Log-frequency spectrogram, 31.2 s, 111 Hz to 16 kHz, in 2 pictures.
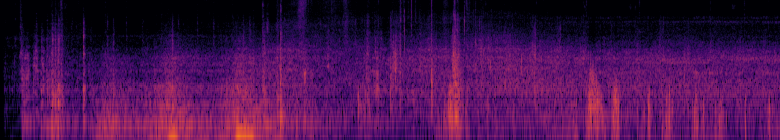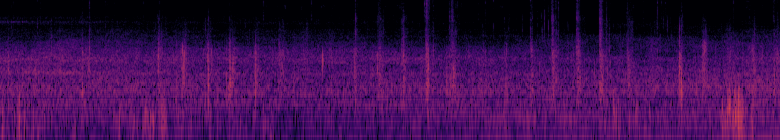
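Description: Toyota Hiace van's 1RZ-E 2.0-litre four-cylinder petrol engine starting about half a second in and revved twice in the first few seconds. After that comes steady outdoor noise with scattered clicks of footsteps on gravel.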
